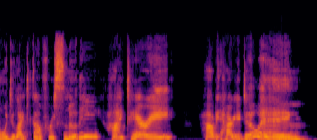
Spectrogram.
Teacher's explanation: that nasal singsong sound that you find young women using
